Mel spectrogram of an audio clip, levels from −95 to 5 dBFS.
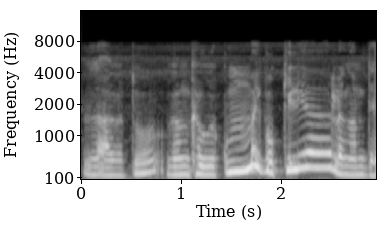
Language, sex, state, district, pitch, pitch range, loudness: Wancho, male, Arunachal Pradesh, Longding, 195 Hz, 170-265 Hz, -13 LUFS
